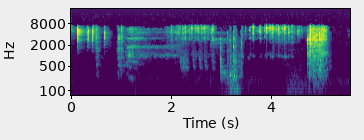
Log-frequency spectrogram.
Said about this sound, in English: I love rolling six dice.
